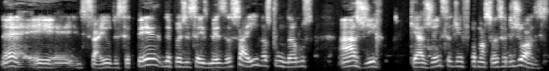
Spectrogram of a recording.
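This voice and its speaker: A man speaks in a plain, everyday voice, fairly high in pitch, at a moderate pace. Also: dry, close sound with no echo. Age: 60s. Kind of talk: interview.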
